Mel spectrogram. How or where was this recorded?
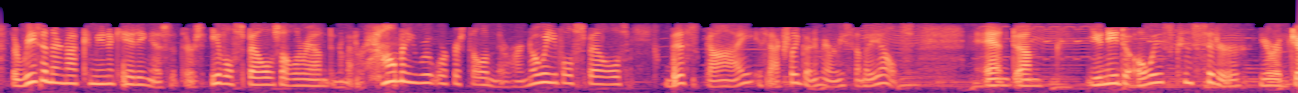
phone line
